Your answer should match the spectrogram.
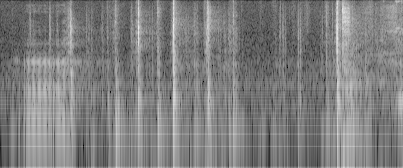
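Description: A run of about ten sharp, irregular clicks and knocks from a boat's hatch latch and lid being worked by hand, after a short grunt-like vocal sound at the start.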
